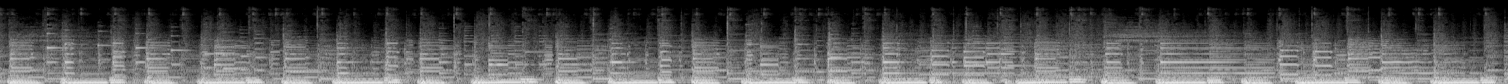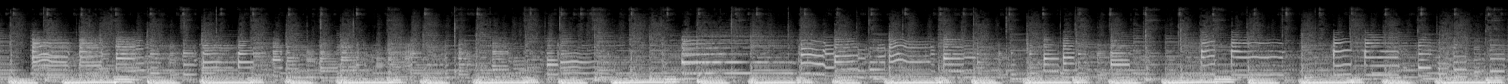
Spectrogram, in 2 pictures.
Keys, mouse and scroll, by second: 7.1 click, 9.8-11.4 middle drag, 11.4 KP_7, 12.8-15.0 scroll up 12, 15.0-16.2 scroll up 1, 16.2 scroll up 1, 16.3 click, 18.6-19.4 scroll down 5, 19.4-23.4 middle drag, 23.4-23.9 scroll up 1, 23.9-25.6 middle drag, 25.6-26.3 scroll up 1, 26.3-29.0 middle drag, 29.0 click.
